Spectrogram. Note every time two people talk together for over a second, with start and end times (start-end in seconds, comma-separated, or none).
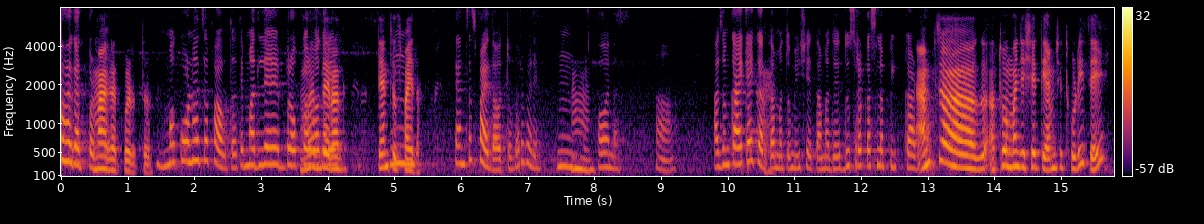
3.7-5.3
